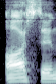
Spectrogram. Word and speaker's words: Austin: It's my first name, Austin, like the capital of Texas, and then Mo, which is spelled M-O, and then .com.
